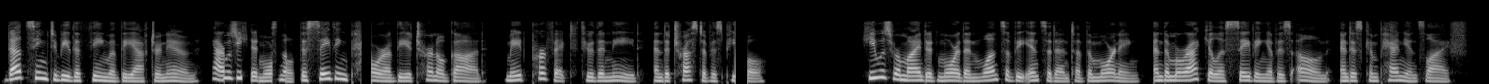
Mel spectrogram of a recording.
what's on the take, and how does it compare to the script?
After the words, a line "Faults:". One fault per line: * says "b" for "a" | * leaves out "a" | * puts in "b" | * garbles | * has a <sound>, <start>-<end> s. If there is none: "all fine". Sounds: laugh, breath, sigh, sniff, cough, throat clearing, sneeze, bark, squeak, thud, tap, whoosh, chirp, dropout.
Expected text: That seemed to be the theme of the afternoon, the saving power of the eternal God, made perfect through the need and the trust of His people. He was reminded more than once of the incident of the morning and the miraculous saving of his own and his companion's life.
That seemed to be the theme of the afternoon, [garbled] the saving power of the eternal God, made perfect through the need and the trust of His people. He was reminded more than once of the incident of the morning and the miraculous saving of his own and his companion's life.
Faults:
* garbles
* has a dropout, 3.6-3.7 s
* has a dropout, 7.4-7.5 s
